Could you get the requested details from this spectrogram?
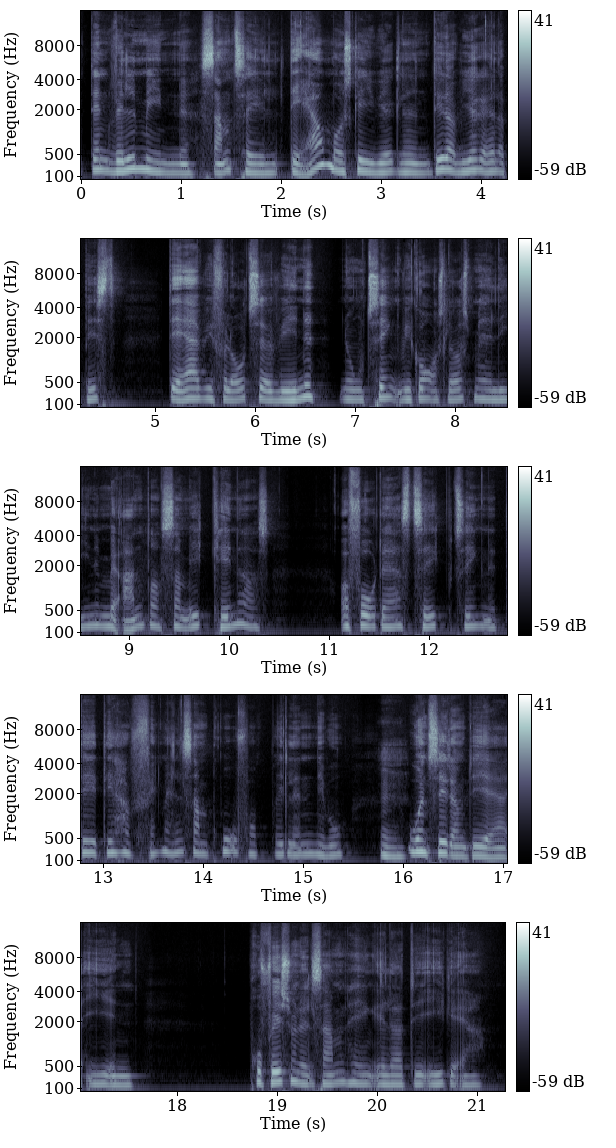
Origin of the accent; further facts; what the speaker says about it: Copenhagen, Capital Region of Denmark, Denmark; Jeg voksede op i København, og folk tænker, ah, det er vist ikke rigtigt.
